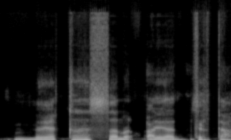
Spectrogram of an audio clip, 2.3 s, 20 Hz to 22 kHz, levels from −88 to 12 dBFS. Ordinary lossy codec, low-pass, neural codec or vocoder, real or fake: none; none; codec, 44.1 kHz, 2.6 kbps, SNAC; fake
